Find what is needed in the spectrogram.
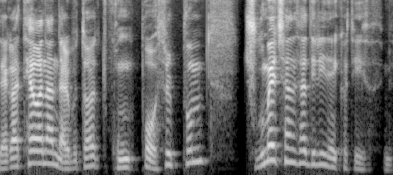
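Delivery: plain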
